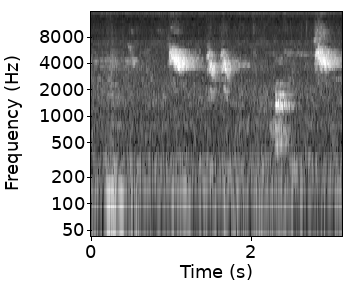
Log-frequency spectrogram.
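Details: Double-collared seedeater singing the "tui tui zero zero" song type, described as very fired-up, with short, bright, high whistled notes in a loose phrase and one lower note, over faint background hiss.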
